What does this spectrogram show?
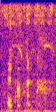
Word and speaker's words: Ocracoke: Just got to the ferry terminal, so just waiting to load the car up onto the ferry and head to Ocracoke. That's how you pronounce it.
